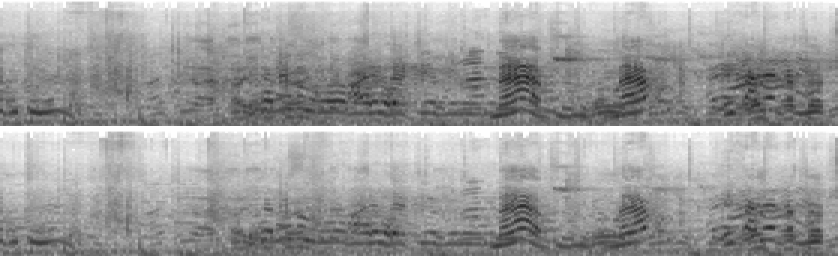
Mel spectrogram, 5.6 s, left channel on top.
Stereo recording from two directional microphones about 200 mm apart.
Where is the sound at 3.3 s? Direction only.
70° right (ahead or behind).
